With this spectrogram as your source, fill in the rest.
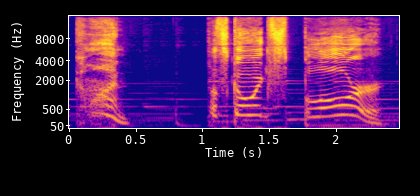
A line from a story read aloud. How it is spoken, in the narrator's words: Aiden exclaimed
